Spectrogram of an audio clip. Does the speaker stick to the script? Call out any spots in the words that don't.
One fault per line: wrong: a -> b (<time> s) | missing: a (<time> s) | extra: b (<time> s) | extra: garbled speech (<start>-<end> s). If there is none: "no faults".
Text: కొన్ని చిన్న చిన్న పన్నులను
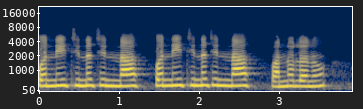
extra: కొన్ని చిన్న చిన్న (1.5 s)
